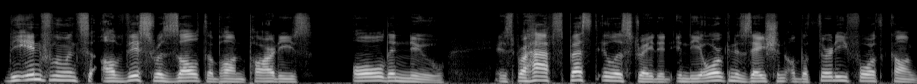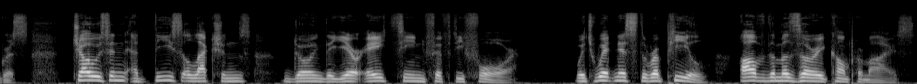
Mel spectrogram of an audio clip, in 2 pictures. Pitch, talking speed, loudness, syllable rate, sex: 145 Hz, 130 wpm, -20 LUFS, 4.4 syllables/s, male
